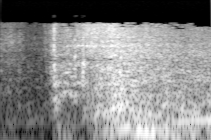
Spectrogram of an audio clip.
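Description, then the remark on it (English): A car engine cranks and catches after a brief quiet moment, then settles into a steady rumbling idle that continues to the end. “Start the car.”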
